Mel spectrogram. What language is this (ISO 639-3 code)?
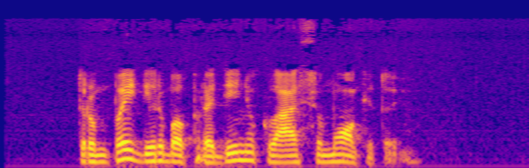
lit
